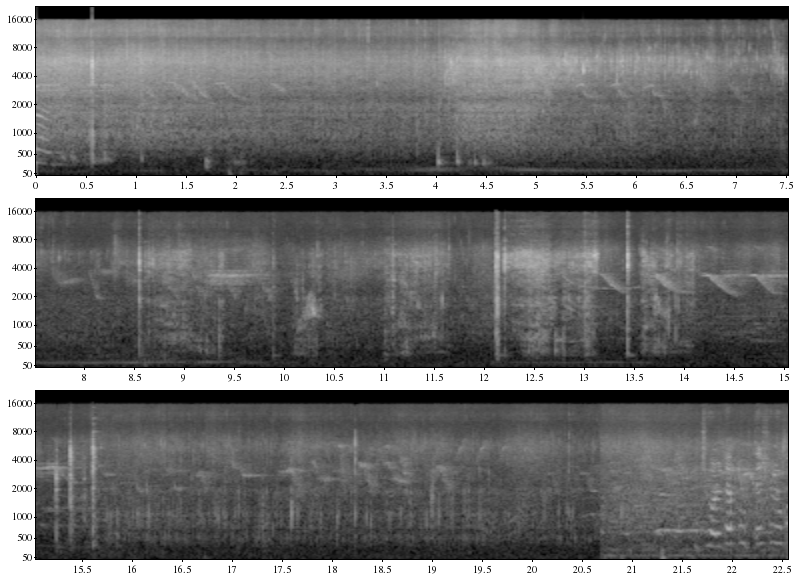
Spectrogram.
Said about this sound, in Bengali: এখন অল্প করে জল দিয়ে দেবো।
